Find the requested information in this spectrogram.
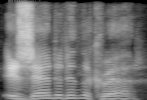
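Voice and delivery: lightly voiced announcer working the crowd; mock rally hype; stadium hype call. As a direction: call it out like a concert host to the arena. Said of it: "I'd be like".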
